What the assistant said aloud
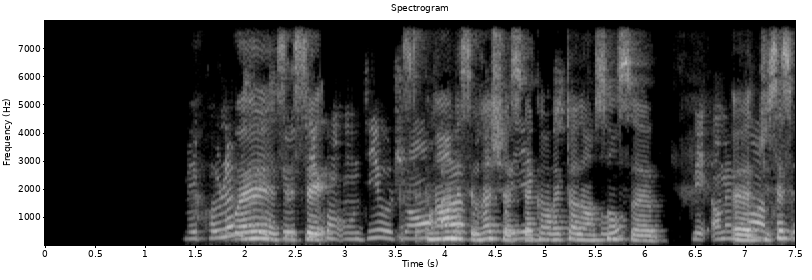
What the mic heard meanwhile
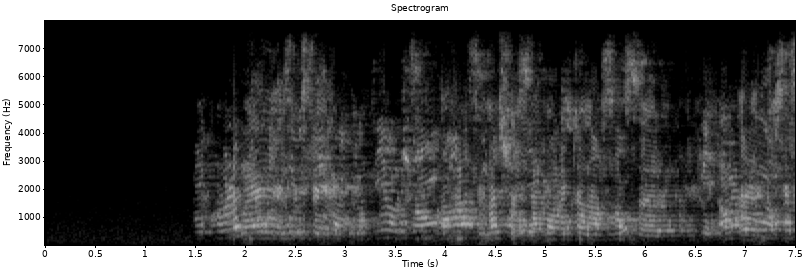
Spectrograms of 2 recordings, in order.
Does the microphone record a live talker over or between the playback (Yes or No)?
No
